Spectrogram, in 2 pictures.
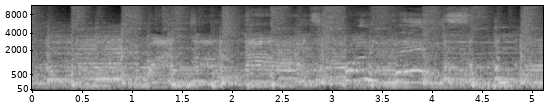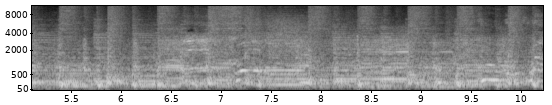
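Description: Live rock band playing: keyboards, electric lead guitar, bass guitar and drum kit, with a steady drum beat under sustained keyboard and guitar notes, recorded on an iPad.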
